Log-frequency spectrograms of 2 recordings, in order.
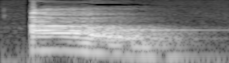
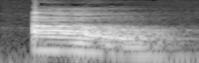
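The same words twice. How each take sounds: The two takes are said the same way.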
